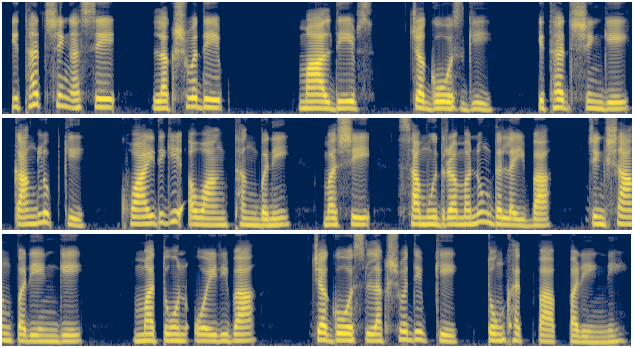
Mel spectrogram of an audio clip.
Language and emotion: Manipuri, neutral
